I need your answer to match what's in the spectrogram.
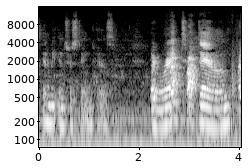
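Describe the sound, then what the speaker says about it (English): A pet dog barks a few times indoors, short yips heard under someone talking in a craft room, then louder sharp barks alongside her voice. "That was my dog"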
